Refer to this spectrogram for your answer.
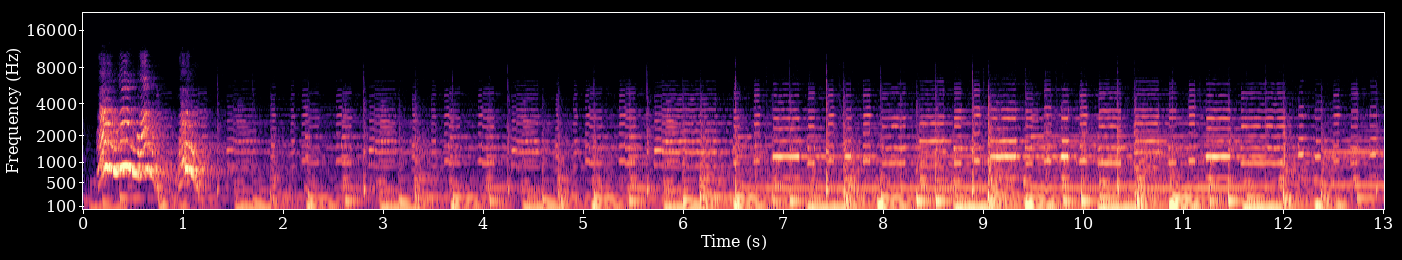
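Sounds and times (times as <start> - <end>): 
steady rhythmic music with a deep pulsing bass line: 0.0 - 12.9
red dog barking: 0.1 - 1.4.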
